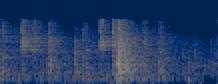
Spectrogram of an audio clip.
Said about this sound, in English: On top of that, what you hear rattling is a popcorn popper.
